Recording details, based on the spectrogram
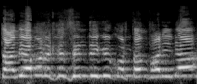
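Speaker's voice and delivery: high, loud, fiery preaching shout.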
